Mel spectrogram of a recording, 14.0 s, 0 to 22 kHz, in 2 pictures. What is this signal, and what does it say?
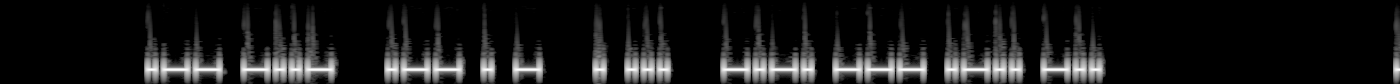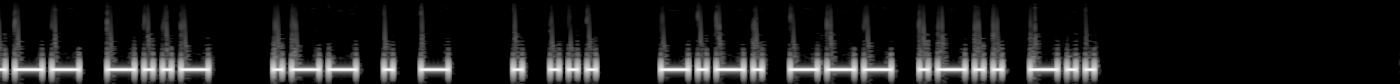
Morse code, heard as a keyed tone, about 28 wpm, 700 Hz. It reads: WX WET ES COLD WX WET ES COLD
